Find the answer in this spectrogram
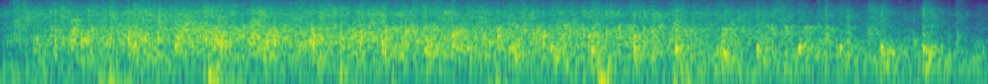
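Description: A large seated audience applauding, the dense clapping thinning out near the end.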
